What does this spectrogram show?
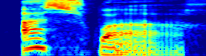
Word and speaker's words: asseoir: Asseoir. Okay, remember you've got this beautiful but then phonetically doesn't exist. Asseoir, remember double s here, it's really a strong s, really strong s.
